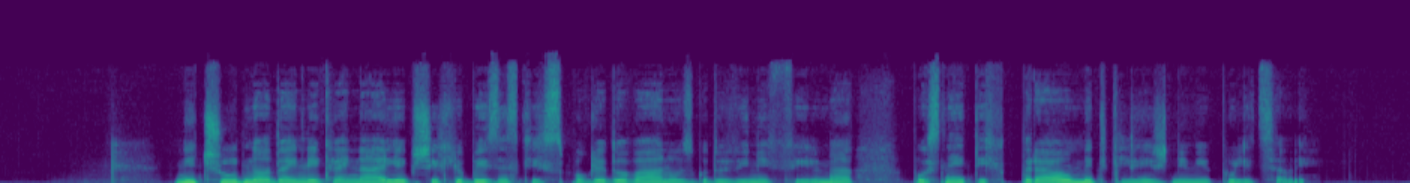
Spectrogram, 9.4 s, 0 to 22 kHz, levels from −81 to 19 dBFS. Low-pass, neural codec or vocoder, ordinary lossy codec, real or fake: 14.4 kHz; codec, 32 kHz, 1.9 kbps, SNAC; Opus, 64 kbps; fake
